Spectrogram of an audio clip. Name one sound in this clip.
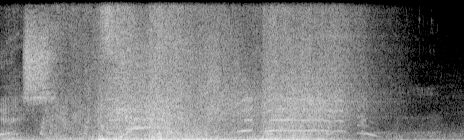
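Magic blasts and crackles loudly during a fight.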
